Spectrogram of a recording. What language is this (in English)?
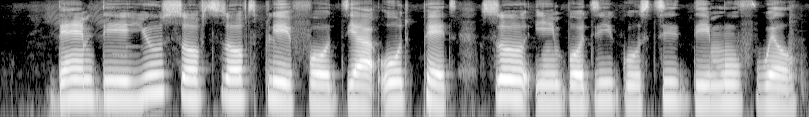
Nigerian Pidgin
